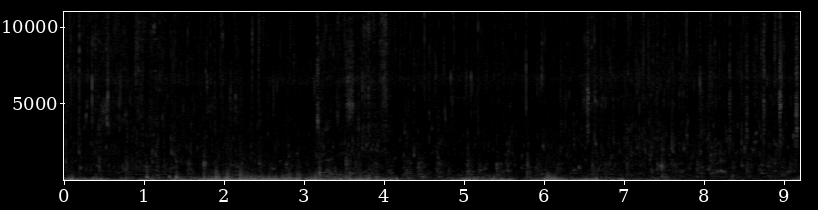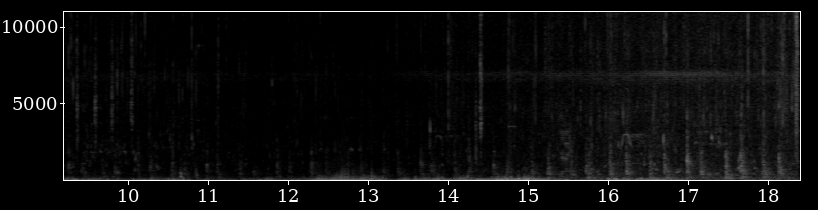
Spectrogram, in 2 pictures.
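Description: Water laps against the bow of a wooden boat.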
